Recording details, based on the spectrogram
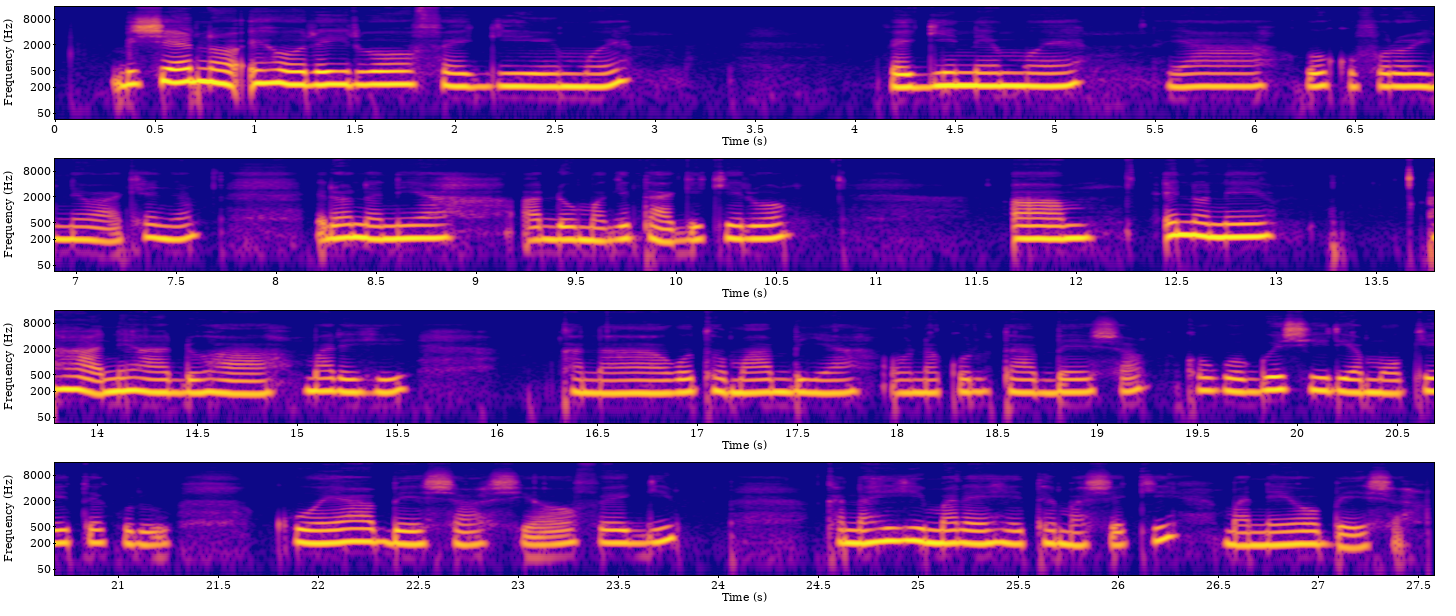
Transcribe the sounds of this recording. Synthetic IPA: biʃɛnɔʔeɦoɾeiɾwɔfɛɡimwɛ | fɛɡinemwɛ | jaɣokofoɾoɾinɛwakʰɛɲa | eɾɔnaniaːdomaɣetaɡekeɾwɔ | enɔne | haneɦadoɦamaɾeɦi | kanaɣotomabiaɔnakoɾutabɛʃakɔɣɔɡweʃiɾiamɔketɛkuɾ | kwɔjabɛʃaʃia̰ɔfɛɡi | kanaɦihimaɾɛɦɛtɛmaʃeki | manɛjɔβɛʃa̰

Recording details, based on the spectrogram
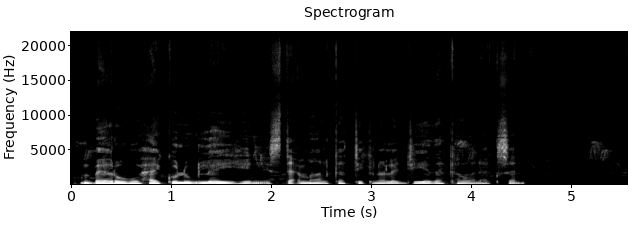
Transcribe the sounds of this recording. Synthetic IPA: bɛːɾʊwɑħɑjkʰʊlʊɡlɛːjɪɦḭːnɪ̰st̪ʰɪʕmaːlkʰɐt̪ʰɛknɔlɔt͡ʃɪjɐðɐkʰɐwɐnaːɡ̥sɐ̰n

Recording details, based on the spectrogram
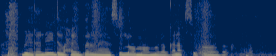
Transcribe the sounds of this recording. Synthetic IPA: bɛːɾɐlɛjðɐwɑħɑjbɐɾɐnɐjaːnsɪlɔːmaːmʊlɔɡɐnɑʕsɪɣɔːðɐ

